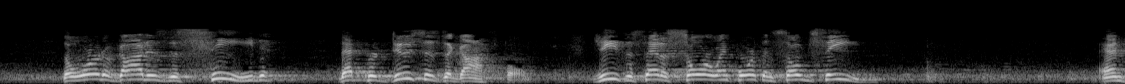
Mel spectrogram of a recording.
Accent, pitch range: American, 180-215 Hz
